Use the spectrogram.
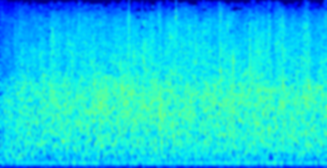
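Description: Warm, steady applause from a church audience after a testimony. A dense crackle of many hands clapping holds at an even level for the whole stretch with no voices over it.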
